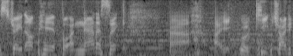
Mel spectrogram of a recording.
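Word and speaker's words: AHaHaCiK: For those viewers, it's spelled, you see it, it's a Hasasik or whatever, but it's a Nanachek, because the H's, as far as his in-game name, are meant to look like N's.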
